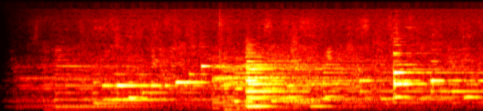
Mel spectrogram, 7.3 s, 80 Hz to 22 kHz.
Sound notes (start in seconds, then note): 0.0 mellow piano music; 0.4 audience murmuring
